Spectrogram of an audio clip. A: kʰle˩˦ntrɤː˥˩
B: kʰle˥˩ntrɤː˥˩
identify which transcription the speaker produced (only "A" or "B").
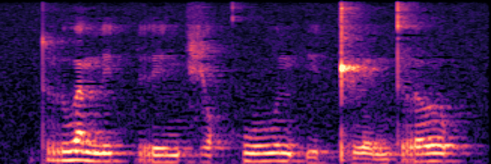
A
